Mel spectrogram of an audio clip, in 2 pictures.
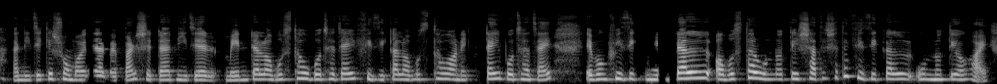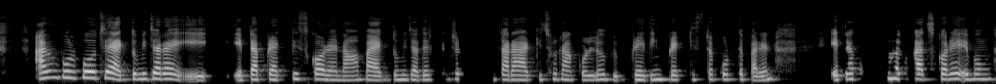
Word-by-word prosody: আ -, -, +1 dB
নিজেকে 215 Hz, +4 st, -2 dB
সময় 210 Hz, -4 st, +1 dB
দেওয়ার 200 Hz, -1 st, +1 dB
ব্যাপার 195 Hz, +3 st, -1 dB
সেটা 215 Hz, -1 st, -1 dB, 0.2 s
নিজের 205 Hz, 0 st, +1 dB, 0.2 s
মেন্টাল 215 Hz, +4 st, +1 dB
অবস্থাও 230 Hz, +4 st, -1 dB
বোঝা 235 Hz, +1 st, -1 dB
যায়, 250 Hz, +1 st, +2 dB
ফিজিক্যাল 230 Hz, -1 st, -2 dB
অবস্থাও 230 Hz, +3 st, -4 dB
অনেকটাই 215 Hz, +5 st, -1 dB
বোঝা 235 Hz, 0 st, 0 dB
যায়, 210 Hz, +5 st, +1 dB, 0.4 s
এবং 235 Hz, +2 st, +2 dB
ফিজিক 255 Hz, -2 st, +1 dB, 0.2 s
মেন্টাল 270 Hz, +5 st, +6 dB, 0.3 s
অবস্থার 250 Hz, +5 st, +3 dB
উন্নতির 240 Hz, +1 st, -3 dB
সাথে, 250 Hz, +1 st, 0 dB
সাথে 345 Hz, +5 st, -2 dB
ফিজিক্যাল 250 Hz, -2 st, -1 dB, 0.3 s
উন্নতিও 230 Hz, 0 st, 0 dB
হয়। -, -, -1 dB, 0.5 s
আমি 300 Hz, +3 st, +4 dB
বলব 305 Hz, 0 st, 0 dB, 0.2 s
যে 305 Hz, -, +3 dB
একদমই 245 Hz, +4 st, -1 dB
যারা 255 Hz, -1 st, +6 dB, 0.3 s
এ -, -, +3 dB, 0.4 s
এটা 205 Hz, +3 st, +4 dB
প্র্যাকটিস 225 Hz, +3 st, -2 dB
করে 230 Hz, -3 st, +3 dB
না, 195 Hz, -, 0 dB
বা 215 Hz, -, +2 dB
একদমই 215 Hz, +2 st, -4 dB
যাদের 215 Hz, +1 st, -2 dB
ক্ষেত্রে 245 Hz, +1 st, -9 dB, 0.4 s
তারা 215 Hz, -1 st, +4 dB
আর 210 Hz, -, 0 dB
কিছু 215 Hz, +3 st, -10 dB
না 215 Hz, -, +2 dB
করলেও 205 Hz, +2 st, -2 dB
b -, -, -11 dB, 0.2 s
breathing 220 Hz, +1 st, 0 dB
প্র্যাকটিস 215 Hz, +1 st, -3 dB
টা 235 Hz, -, -1 dB
করতে 235 Hz, +1 st, -3 dB
পারেন। 190 Hz, +3 st, 0 dB, 0.7 s
এটা 245 Hz, +4 st, 0 dB
খুব -, -, -25 dB, 0.2 s
ভালো 255 Hz, -1 st, 0 dB
কাজ 240 Hz, 0 st, +4 dB
করে, 240 Hz, +1 st, +3 dB
এবং 240 Hz, 0 st, -2 dB
230 Hz, 170 wpm, -23 LUFS, 215-250 Hz, 0.7 s, মেন্টাল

